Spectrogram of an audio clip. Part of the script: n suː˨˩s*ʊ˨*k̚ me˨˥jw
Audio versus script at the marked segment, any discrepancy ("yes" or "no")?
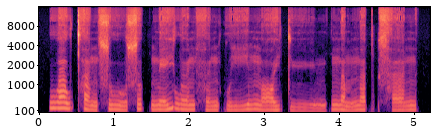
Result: no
